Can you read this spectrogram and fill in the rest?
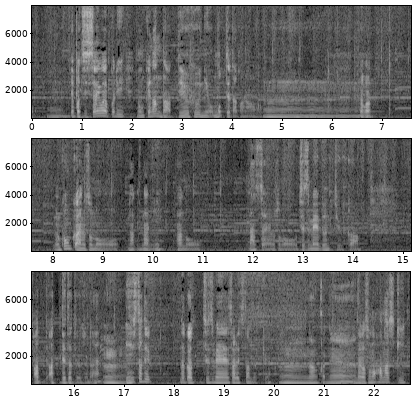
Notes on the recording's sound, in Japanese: パーキング収録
